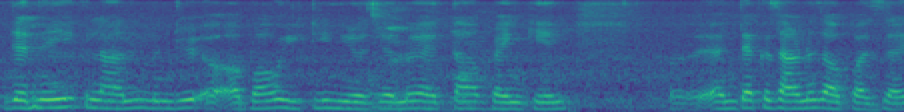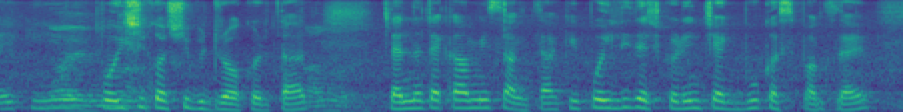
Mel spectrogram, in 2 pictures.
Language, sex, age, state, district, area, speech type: Goan Konkani, female, 45-60, Goa, Salcete, urban, spontaneous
